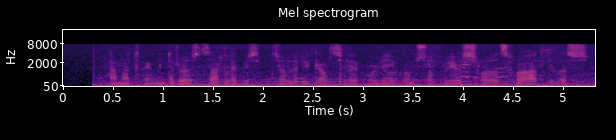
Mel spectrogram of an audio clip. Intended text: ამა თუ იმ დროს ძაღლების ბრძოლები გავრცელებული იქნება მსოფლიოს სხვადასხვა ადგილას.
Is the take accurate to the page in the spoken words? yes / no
no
